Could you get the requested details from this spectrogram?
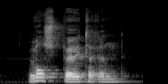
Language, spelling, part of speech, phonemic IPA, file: Dutch, lospeuteren, verb, /ˈlɔsˌpøː.tə.rə(n)/, Nl-lospeuteren.ogg
- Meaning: 1. to pick loose, pry loose 2. to winkle out, wheedle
